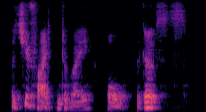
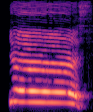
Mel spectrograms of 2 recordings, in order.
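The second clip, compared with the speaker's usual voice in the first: very high, loud triumphant yell; cheering shout; 19 dB louder than usual. Acted. Football crowd cheering granny's winning goal, loud high yell. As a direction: roar it like a crowd.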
